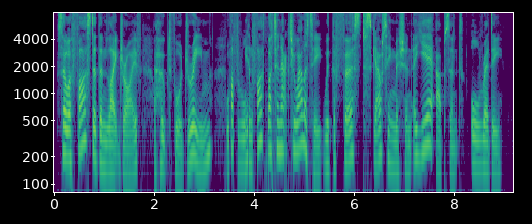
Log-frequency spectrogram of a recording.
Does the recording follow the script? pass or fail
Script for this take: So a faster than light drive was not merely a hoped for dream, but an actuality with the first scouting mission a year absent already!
fail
